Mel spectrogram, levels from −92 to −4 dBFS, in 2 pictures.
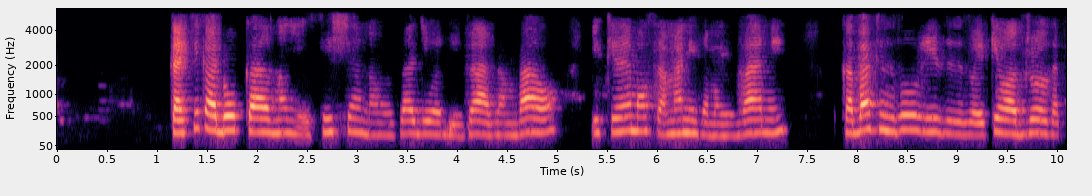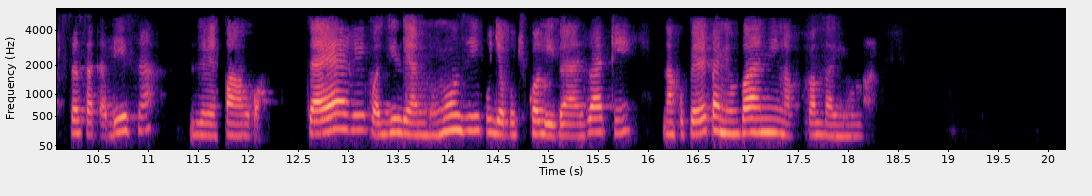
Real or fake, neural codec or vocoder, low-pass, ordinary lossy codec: fake; codec, 16 kHz, 1 kbps, X-Codec, HuBERT features, trained on general audio; 5.4 kHz; AAC, 24 kbps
